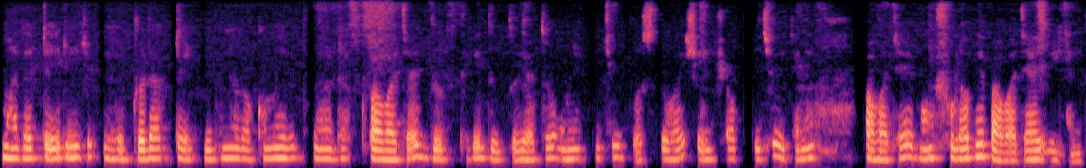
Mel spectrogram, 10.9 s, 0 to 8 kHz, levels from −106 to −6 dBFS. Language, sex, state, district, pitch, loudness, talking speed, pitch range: Bengali, female, West Bengal, Kolkata, 175 Hz, -27 LUFS, 165 wpm, 165-185 Hz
